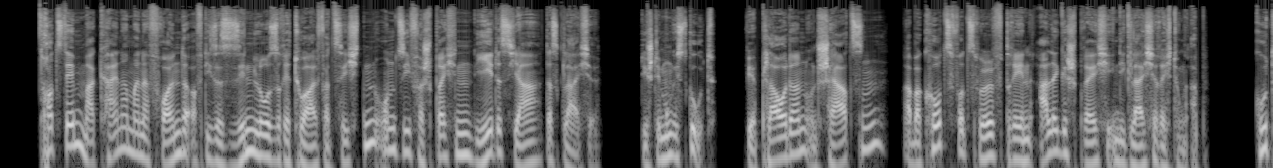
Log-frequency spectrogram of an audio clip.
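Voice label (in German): Silvester Erzählung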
